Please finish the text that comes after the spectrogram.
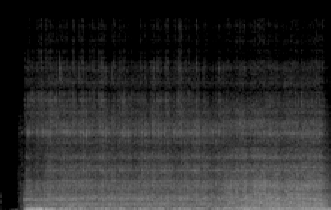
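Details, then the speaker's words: Navy patrol boat's second engine, apparently long submerged, cranking with fuel pressure after oily water was shot from its cylinders. A steady whirring crank speeds up over about four seconds without catching; exhaust smell suggests it was combusting and trying to fire. "I actually think it might have been trying to start. It was spinning slow, and it started spinning faster and faster."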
